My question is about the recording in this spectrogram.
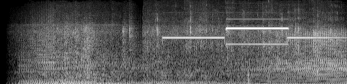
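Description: A vehicle engine running at a low, steady idle, with a series of held high electronic beeps from about halfway through that step up and down in pitch.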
